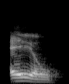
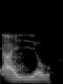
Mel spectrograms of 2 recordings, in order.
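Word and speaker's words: Aiel: they're really pronounced so i always called them ale when i was uh you know ale and ailment and then it's ilman so uh that's another one that was like a big one that i just pronounced differently and i still have to try and make myself say i yield anyway we should we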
